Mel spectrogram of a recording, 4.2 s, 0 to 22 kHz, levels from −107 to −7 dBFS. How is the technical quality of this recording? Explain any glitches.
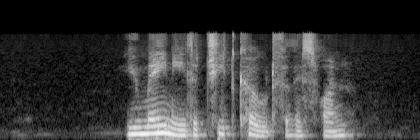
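The recording is fairly rough, with heavy coding damage throughout and one brief level glitch.

Across the whole clip there's strong Opus compression degrading the speech. Nothing comes through above about 8.1 kHz, so the top end is gone, and what remains sounds grainy and rough rather than swirly. That's the music-style mode keeping each band's energy but filling starved bands with noise or copies of lower ones. The heaviness likely points to a very low bitrate, something like 12 kbps.

Then there's a sudden gain jump from 2.13 to 2.22 s, where the level drops by about 4 dB for a moment and comes back. Voice and background noise both duck together, so it's not the talker; it's likely a digital gain change applied instantly with no ramp.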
